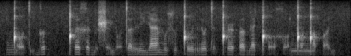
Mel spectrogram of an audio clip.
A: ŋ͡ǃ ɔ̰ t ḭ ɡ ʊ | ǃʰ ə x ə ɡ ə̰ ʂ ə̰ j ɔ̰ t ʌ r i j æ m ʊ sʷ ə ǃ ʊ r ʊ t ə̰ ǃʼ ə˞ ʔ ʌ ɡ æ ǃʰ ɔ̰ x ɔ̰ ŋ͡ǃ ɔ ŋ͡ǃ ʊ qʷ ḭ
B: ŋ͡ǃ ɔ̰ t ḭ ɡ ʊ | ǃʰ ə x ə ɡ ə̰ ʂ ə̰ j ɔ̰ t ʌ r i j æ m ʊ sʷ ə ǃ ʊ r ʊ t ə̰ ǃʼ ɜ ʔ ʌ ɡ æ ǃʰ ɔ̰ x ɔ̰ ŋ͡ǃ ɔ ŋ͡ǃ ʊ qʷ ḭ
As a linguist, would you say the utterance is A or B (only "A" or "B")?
A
